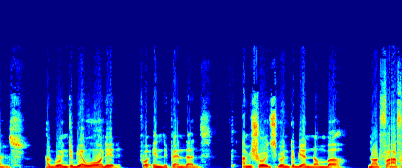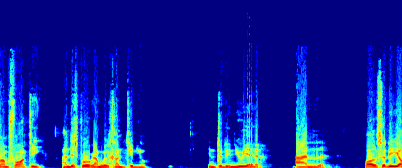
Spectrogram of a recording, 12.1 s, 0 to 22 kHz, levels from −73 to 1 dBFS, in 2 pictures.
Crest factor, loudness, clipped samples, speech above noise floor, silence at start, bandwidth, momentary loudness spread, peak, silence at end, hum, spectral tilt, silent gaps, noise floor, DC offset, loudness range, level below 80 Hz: 12 dB; -11 LUFS; under 0.1%; 47 dB; 0 s; 14 kHz; 11 LU; 0 dBFS; 0 s; none; -5.5 dB/octave; none; -56 dBFS; under 0.1%; 3 LU; -42 dBFS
